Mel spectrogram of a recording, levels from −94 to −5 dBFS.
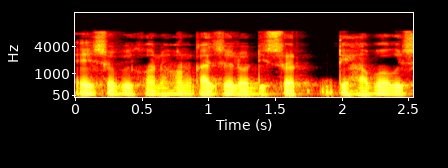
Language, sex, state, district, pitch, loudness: Assamese, male, Assam, Kamrup Metropolitan, 100 Hz, -19 LUFS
